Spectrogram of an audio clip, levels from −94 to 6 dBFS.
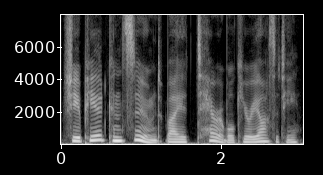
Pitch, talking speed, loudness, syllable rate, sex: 190 Hz, 140 wpm, -16 LUFS, 5.5 syllables/s, female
